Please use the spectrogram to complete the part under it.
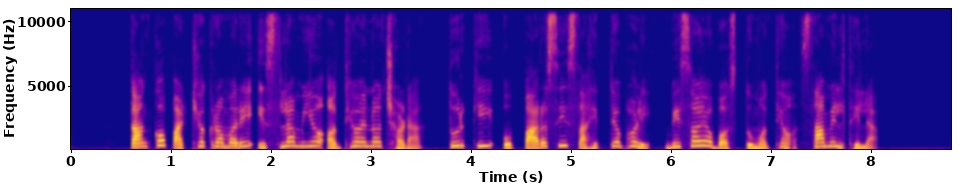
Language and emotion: Odia, neutral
